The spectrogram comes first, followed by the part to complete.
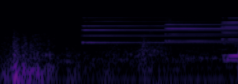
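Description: Organ begins playing softly about a second in: a held chord of steady notes, with another note joining shortly after. This is the start of the postlude after the benediction. Before it comes a faint handling sound.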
